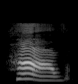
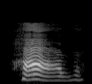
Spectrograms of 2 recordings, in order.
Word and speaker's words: have: sound in this word the e in the word have is silent this is the word have when reading have remember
